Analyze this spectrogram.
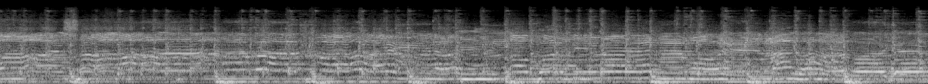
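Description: Live Turkish folk dance music (oyun havası) played loud through PA speakers: an ornamented, wavering melody led by a bağlama (saz) over a steady, regular drum beat.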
